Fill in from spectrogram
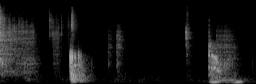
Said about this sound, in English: Make a dice pool of all your unspent willpower, which is four black dice. Let's get at least one success on this roll.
